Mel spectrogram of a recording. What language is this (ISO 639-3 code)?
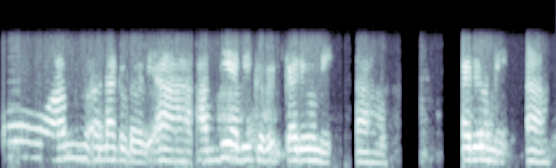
san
